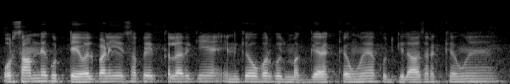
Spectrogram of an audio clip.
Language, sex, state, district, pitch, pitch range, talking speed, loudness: Hindi, male, Uttar Pradesh, Shamli, 130 Hz, 125-135 Hz, 260 wpm, -19 LUFS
